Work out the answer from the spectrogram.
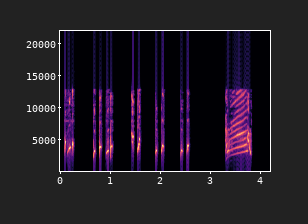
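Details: European goldfinch, on a Spanish training recording for cage birds: short separate chirps, mostly in pairs, spaced about half a second apart, ending in one longer nasal, buzzy, rasping note.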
